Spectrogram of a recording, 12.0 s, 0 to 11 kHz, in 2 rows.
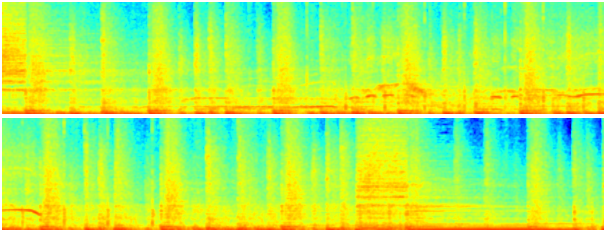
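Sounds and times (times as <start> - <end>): bass: 0.0 - 12.0
drum beat: 0.0 - 12.0.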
